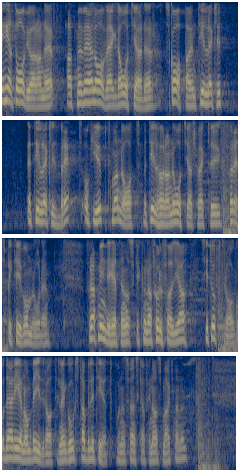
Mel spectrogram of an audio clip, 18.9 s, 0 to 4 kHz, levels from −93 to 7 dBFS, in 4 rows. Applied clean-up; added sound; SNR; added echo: none; Squeak / Slam / Wood; 19 dB; none.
